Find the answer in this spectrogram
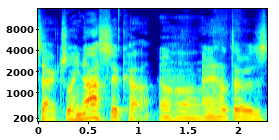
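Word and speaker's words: Nausicaä: And it's actually Naussica.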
